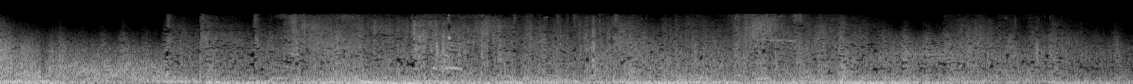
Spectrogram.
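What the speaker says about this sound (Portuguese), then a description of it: "os primeiros tiros de um maciço ataque violento caem em Okinawa" A massive artillery bombardment striking Okinawa in 1945, a dense, continuous roar of overlapping blasts and booms, loud and unbroken throughout.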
